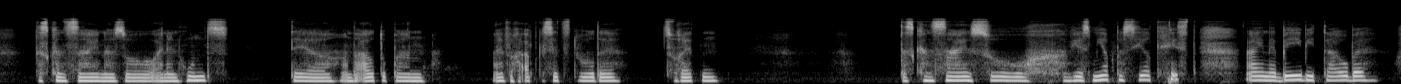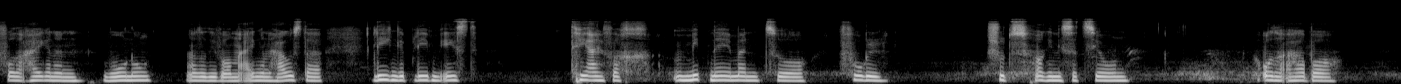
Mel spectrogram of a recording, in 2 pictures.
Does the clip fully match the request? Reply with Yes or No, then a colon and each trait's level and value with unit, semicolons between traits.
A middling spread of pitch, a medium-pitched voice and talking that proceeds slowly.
No: narrow, 2.2 semitones; medium, 180 Hz; slow, 100 wpm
